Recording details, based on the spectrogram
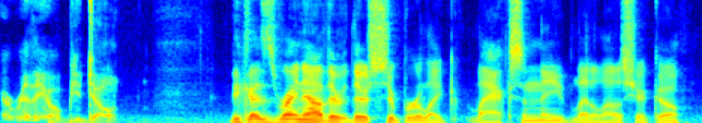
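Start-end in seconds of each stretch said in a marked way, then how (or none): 0.0-1.0 muttered, hushed whisper under the breath. Speaker acts out what they whisper whenever the tournament hosts mention it; whispering under breath. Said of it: "I'm whispering under my breath".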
